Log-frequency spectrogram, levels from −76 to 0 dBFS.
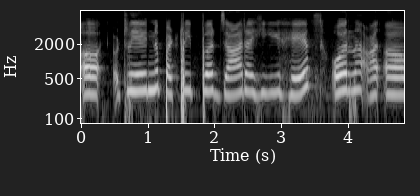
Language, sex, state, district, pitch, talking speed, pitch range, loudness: Hindi, female, Maharashtra, Solapur, 285 Hz, 110 wpm, 265-305 Hz, -24 LUFS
